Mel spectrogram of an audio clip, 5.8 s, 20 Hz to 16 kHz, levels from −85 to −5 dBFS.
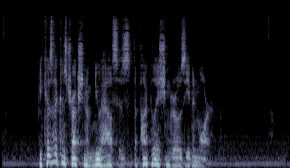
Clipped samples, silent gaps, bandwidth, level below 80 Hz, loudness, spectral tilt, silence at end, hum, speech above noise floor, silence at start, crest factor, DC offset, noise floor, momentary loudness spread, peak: under 0.1%; none; 11.5 kHz; -48 dBFS; -33 LUFS; -5.5 dB/octave; 0.25 s; none; 26 dB; 0.25 s; 18 dB; under 0.1%; -58 dBFS; 10 LU; -16 dBFS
